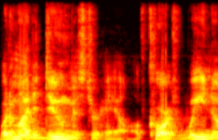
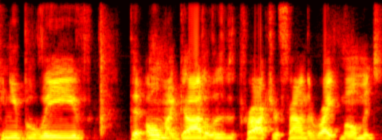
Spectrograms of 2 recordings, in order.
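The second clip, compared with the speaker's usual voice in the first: ordinary talk, nothing marked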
